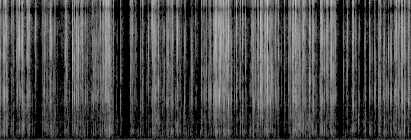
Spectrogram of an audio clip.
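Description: A hand holds a plastic-wrapped six-pack of pocket tissues at the edge and squeezes, crinkling the plastic wrap. Dense, bright crackling and crunching comes in uneven bursts for about six seconds, over a faint steady low hum.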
